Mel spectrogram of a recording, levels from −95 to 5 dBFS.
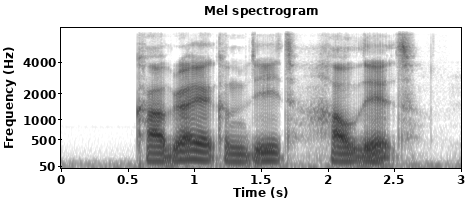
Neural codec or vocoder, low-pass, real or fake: autoencoder, 22.05 kHz, a latent of 192 numbers a frame, VITS, trained on many speakers; 7.2 kHz; fake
